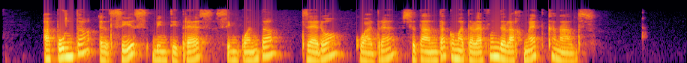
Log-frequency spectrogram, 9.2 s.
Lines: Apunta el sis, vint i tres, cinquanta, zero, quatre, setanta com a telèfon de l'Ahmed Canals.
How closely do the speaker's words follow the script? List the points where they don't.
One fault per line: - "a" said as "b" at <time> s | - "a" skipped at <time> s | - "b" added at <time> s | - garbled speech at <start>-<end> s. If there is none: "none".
none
